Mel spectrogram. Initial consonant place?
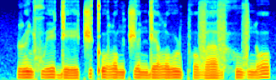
retroflex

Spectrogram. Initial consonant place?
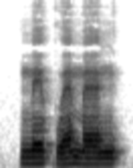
labial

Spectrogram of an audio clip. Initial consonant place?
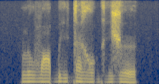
retroflex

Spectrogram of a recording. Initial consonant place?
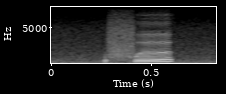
labial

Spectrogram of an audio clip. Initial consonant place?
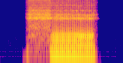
glottal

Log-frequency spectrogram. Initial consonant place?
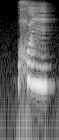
uvular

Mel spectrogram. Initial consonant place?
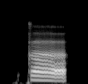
velar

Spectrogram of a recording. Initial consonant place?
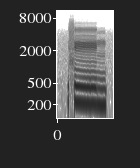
alveolar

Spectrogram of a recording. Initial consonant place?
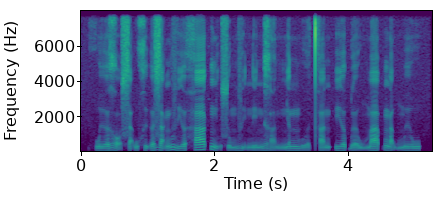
glottal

